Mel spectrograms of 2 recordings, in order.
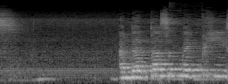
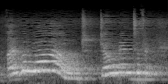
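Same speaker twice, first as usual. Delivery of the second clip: playful mock telling-off; 10 semitones higher, 8 dB louder than usual.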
